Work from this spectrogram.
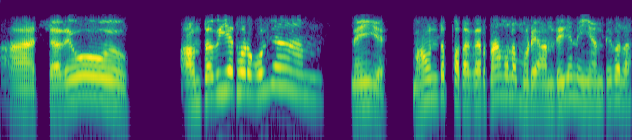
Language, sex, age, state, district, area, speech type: Dogri, male, 18-30, Jammu and Kashmir, Udhampur, urban, conversation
